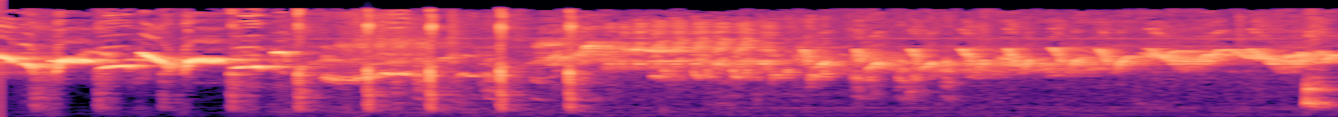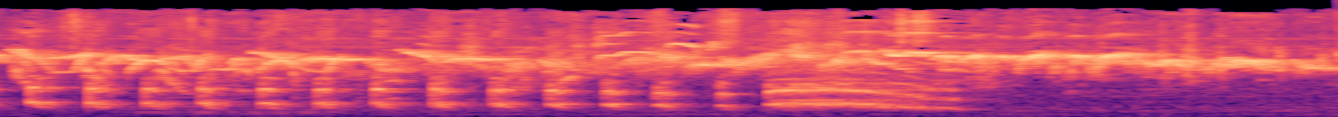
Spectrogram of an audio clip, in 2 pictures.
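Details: Tame, big-bodied caged Chinese hwamei singing: rapid varied run of warbled, chattering notes, then a long stretch of evenly repeated harsh, clucking pulses with a higher warble above, ending in a short falling slur.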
